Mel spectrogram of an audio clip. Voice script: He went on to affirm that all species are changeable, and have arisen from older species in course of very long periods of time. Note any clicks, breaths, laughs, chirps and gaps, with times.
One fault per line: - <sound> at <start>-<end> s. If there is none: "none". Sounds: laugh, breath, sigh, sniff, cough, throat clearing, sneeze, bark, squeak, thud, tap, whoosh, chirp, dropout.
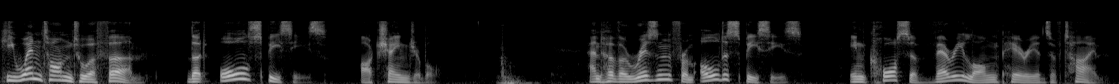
- thud at 5.0-5.4 s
